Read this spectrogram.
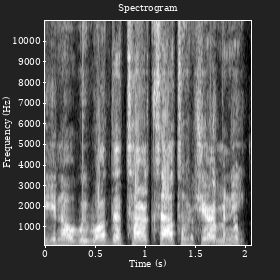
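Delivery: lightly put-on German accent, imitating a far-right guy; mock German accent. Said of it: "he used to say".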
